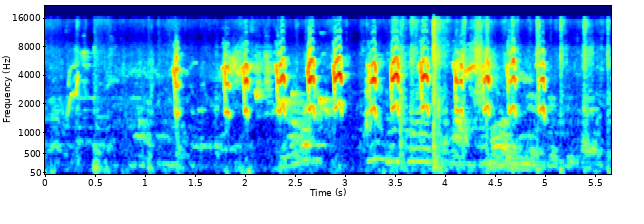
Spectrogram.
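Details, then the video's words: Young captive-raised grey francolin (dakhni teetar) chicks cheep in quick, high, thin peeps, several a second, with low human voices speaking alongside. "dakhni teter chicks"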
